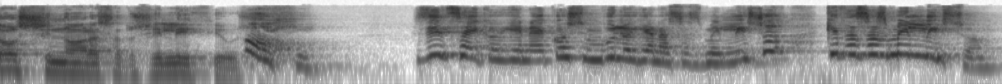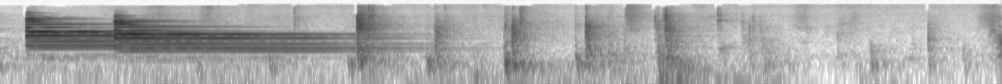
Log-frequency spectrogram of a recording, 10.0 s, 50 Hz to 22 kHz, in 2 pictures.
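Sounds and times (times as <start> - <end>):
two-note doorbell chime: 5.2 - 7.2.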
